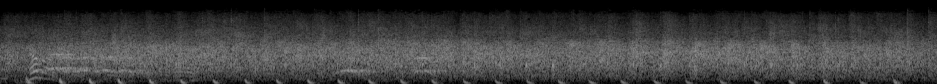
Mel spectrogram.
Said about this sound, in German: Deswegen lass uns doch mal einfach gebündelt all den wunderbaren Leiterinnen und Leitern und Mitarbeitern einfach krassen Applaus geben. Ihr seid so der Hammer.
